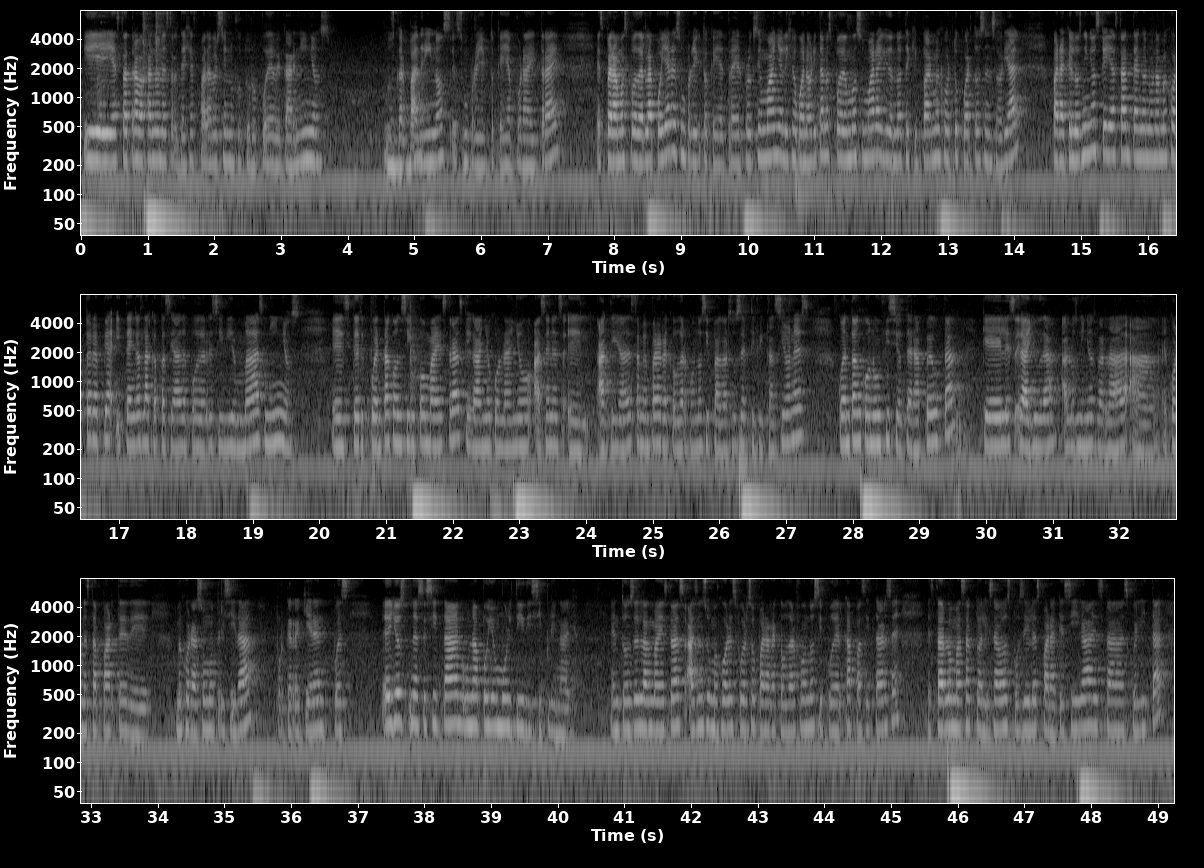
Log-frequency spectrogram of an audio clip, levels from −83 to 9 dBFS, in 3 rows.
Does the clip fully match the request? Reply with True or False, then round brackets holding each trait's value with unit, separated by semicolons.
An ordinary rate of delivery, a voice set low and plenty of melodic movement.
False (170 wpm; 210 Hz; 8.9 semitones)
